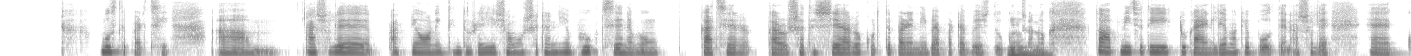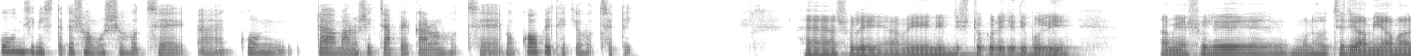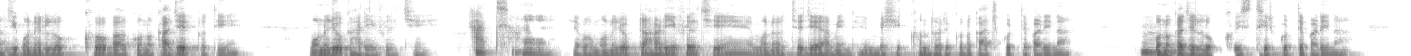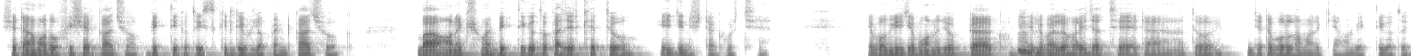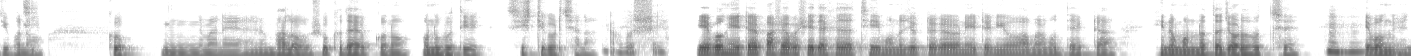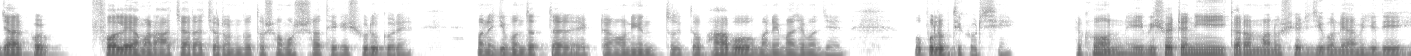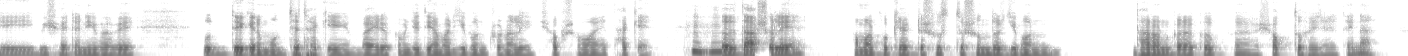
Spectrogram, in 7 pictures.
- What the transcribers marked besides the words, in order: other background noise; tapping; drawn out: "আসলে"; in English: "skill development"
- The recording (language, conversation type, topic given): Bengali, advice, মানসিক স্পষ্টতা ও মনোযোগ কীভাবে ফিরে পাব?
